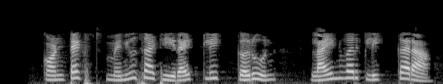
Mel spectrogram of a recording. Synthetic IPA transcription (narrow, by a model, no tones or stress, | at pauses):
kɔ̃ɳʈeksʈmenjusaʈʰiːɾajʈ̚klikːəɾuːn | lainʋəɾklikːəɾa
